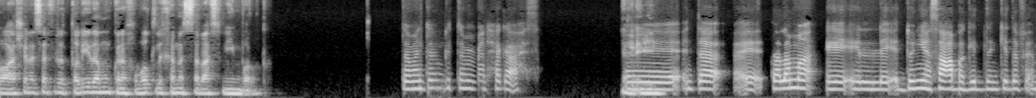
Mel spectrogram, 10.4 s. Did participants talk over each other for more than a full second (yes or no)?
no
